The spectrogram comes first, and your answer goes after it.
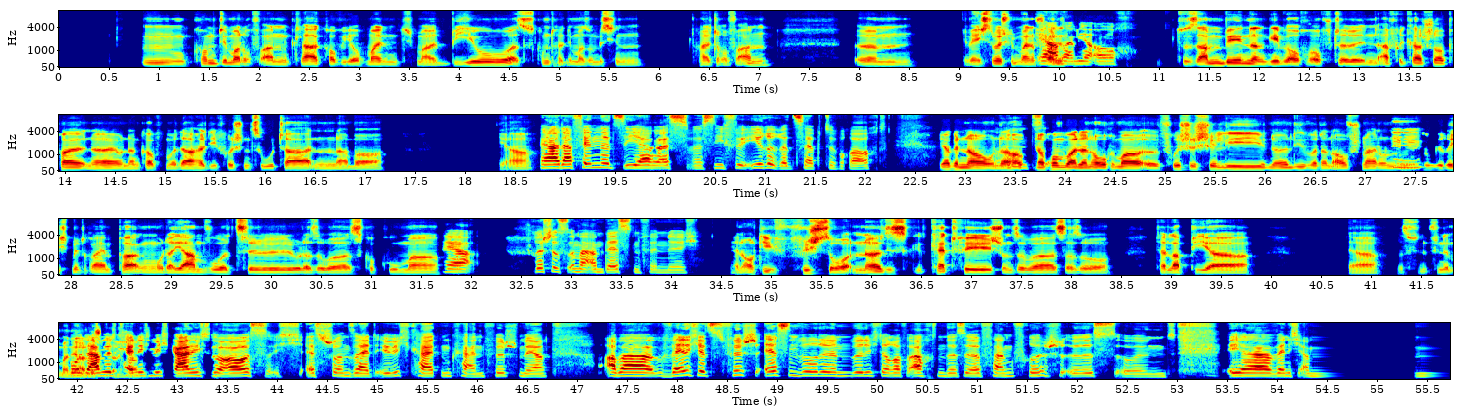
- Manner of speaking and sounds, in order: tapping; static; distorted speech; in English: "Catfish"
- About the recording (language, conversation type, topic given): German, unstructured, Was bedeutet für dich gutes Essen?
